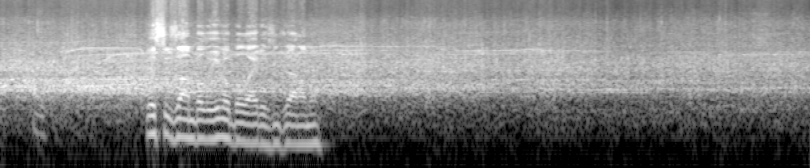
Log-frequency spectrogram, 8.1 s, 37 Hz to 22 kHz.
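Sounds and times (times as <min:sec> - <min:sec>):
large audience applauding: 0:00.0 - 0:08.0
laughter: 0:00.3 - 0:03.3
speech: 0:01.5 - 0:03.3.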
